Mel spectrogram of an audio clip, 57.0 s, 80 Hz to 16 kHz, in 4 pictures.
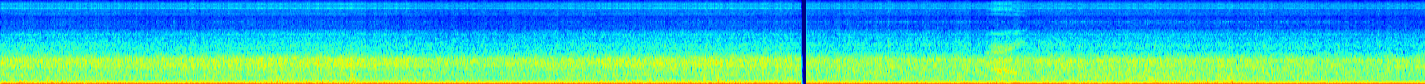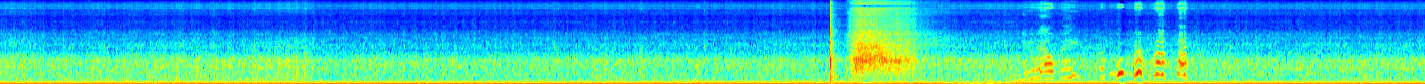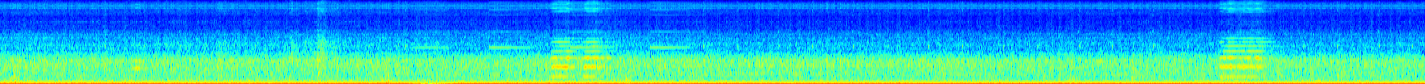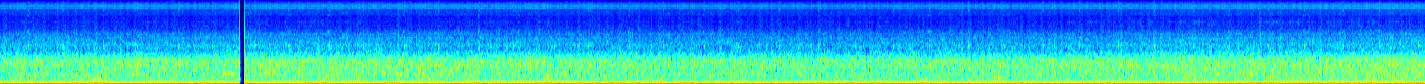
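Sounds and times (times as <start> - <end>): diesel engine droning: 0.0 - 57.0
vehicle horn toot: 34.0 - 34.8, 40.6 - 41.3.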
